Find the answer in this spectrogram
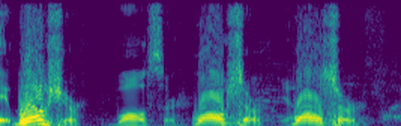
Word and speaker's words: Walser: Walser. Walser. Walser. just like it's spelled.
